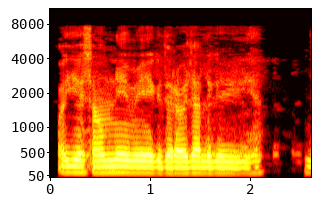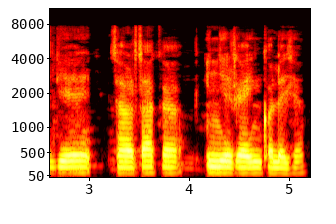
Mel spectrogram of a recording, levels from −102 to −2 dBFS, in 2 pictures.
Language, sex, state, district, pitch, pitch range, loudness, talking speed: Hindi, male, Bihar, Saharsa, 115 Hz, 110-115 Hz, -16 LUFS, 175 wpm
